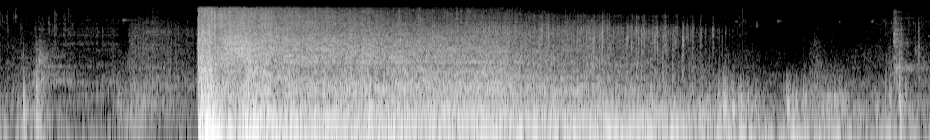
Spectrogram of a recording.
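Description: A weapon fires with a loud blast that fades away.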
